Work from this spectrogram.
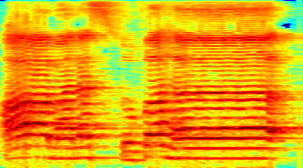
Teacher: جب ہم وقف کریں گے تو حمزہ کو ساکن کر دیں گے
